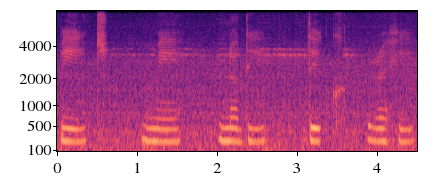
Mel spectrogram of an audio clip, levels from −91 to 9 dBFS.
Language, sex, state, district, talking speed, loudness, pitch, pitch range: Hindi, female, Madhya Pradesh, Dhar, 65 wpm, -17 LUFS, 230 Hz, 225-235 Hz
